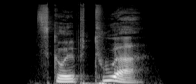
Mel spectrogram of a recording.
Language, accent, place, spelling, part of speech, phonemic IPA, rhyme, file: German, Germany, Berlin, Skulptur, noun, /ˌskʊlpˈtuːɐ̯/, -uːɐ̯, De-Skulptur.ogg
- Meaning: sculpture (work of art)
